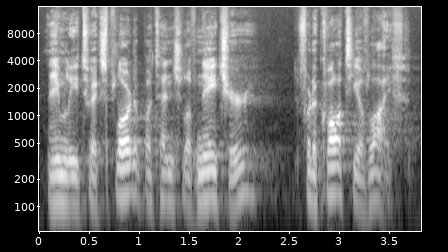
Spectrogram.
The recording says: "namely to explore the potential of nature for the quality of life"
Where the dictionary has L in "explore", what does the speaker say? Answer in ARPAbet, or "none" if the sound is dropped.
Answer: L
